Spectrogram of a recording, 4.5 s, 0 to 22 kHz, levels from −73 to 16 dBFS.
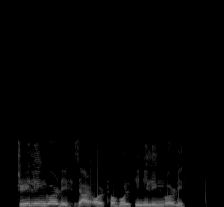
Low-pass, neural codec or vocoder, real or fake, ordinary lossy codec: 7.2 kHz; none; real; Opus, 24 kbps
